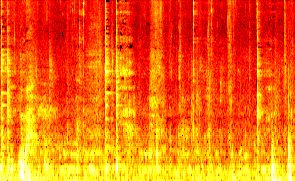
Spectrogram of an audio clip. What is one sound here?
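Fingers squish and mix rice on a plate.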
